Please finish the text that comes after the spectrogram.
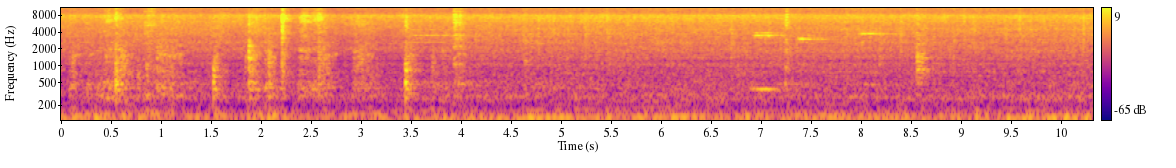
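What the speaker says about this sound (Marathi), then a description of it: "फुल गॅसवर 5 मिनिटं परतून घेते." Elephant foot yam (suran) pieces sautéing in a pan over a full flame, a steady sizzle with intermittent stirring scrapes and clatters, close and continuous with no talk.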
